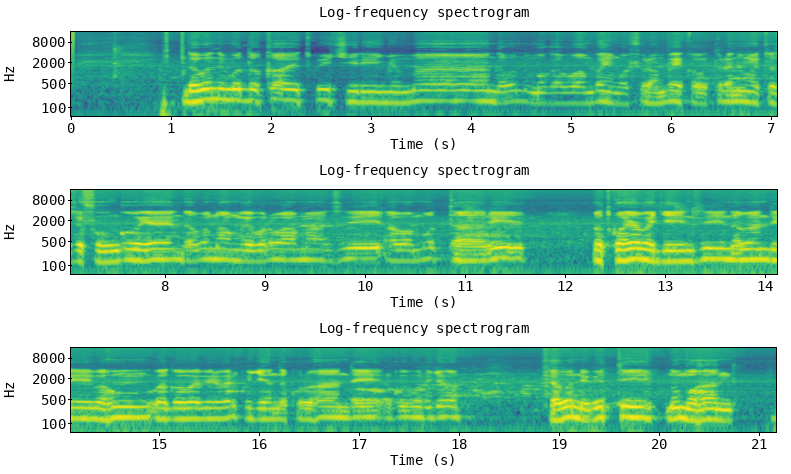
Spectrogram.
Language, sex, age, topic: Kinyarwanda, male, 18-24, government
